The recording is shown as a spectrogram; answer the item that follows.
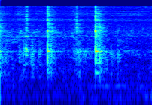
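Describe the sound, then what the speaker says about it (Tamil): Semolina and grated coconut dry-roasting in a pan, heard as a few faint, soft scraping taps of a spoon stirring at an uneven pace over a quiet, low background. "இதோ ரவாவும் தேங்காய் துருவலும் ரெண்டும் சேர்த்து வறுத்துக்கலாம்"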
